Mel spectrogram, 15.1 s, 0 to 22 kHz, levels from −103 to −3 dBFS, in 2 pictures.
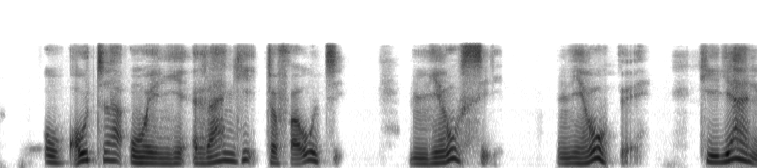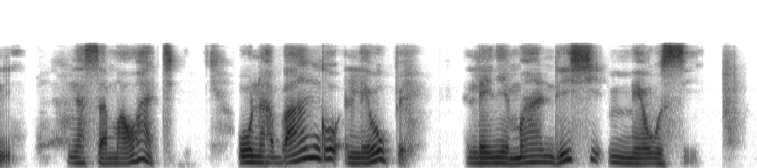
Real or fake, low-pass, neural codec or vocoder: fake; 7.2 kHz; codec, 16 kHz, 0.8 kbps, ZipCodec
